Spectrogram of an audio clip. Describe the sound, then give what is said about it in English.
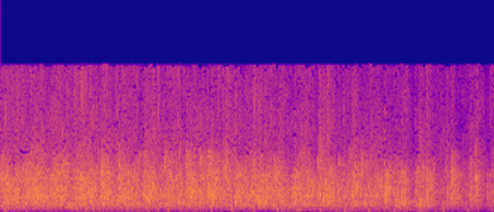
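Sustained audience applause for Joel Stein at the close of an Inforum and Commonwealth Club meeting, a dense, steady wash of many hands clapping at an even loudness for several seconds, with no voices standing out above it. “Let's give Joel Stein a big round of applause.”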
